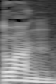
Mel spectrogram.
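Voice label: "duan4", Chinese; Cours de Chinois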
